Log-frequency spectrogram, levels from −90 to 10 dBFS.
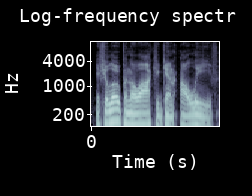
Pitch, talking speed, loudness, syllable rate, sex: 105 Hz, 280 wpm, -14 LUFS, 6.9 syllables/s, male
